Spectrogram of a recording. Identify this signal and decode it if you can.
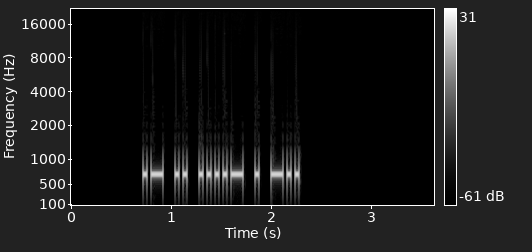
Morse code, heard as a keyed tone, about 37 wpm, 700 Hz. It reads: AI4ED
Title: Speed Racing - USA 2x2 Call Signs 30wpm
